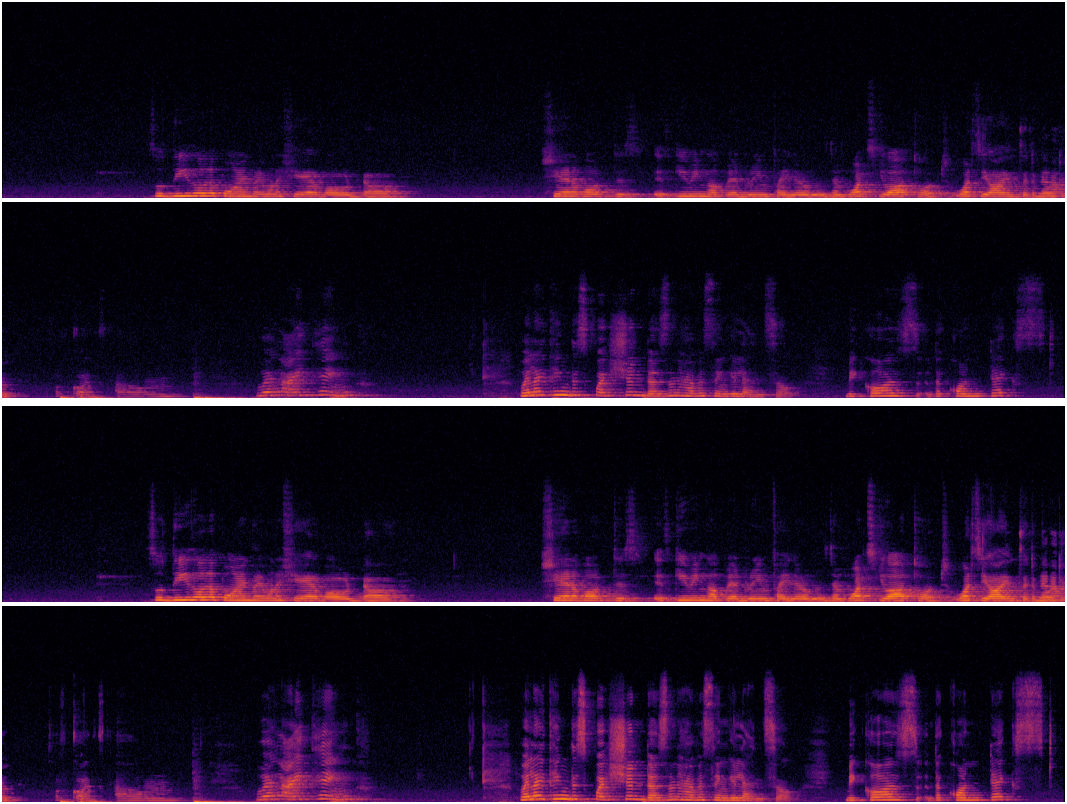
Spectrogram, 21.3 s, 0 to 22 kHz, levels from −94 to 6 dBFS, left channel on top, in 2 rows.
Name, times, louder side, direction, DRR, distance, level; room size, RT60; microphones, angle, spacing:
voice 1, 1.5-4.1 5.4-10.7, right 3 dB, 35° right, 0.8 m, -30 dB
voice 2, 10.4-10.8 11.2-12.8 13.2-14.4 15.4-20.8, right 3 dB, 65° right, 1.0 m, -34 dB
17.5 x 8.8 x 4.4 m
head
